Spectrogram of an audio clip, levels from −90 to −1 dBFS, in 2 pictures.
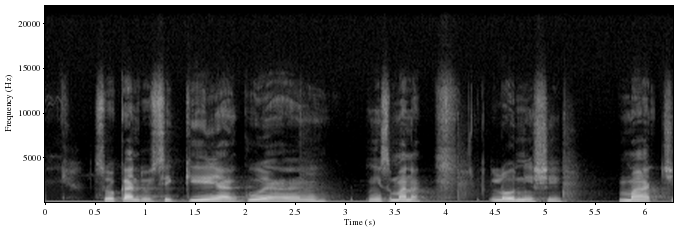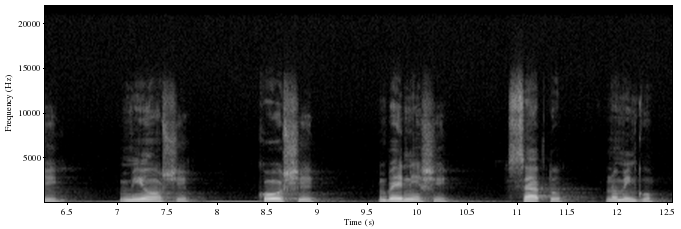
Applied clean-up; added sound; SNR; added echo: none; none; none; none.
